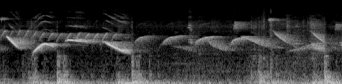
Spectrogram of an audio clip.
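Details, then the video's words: Bahia saltator in a singing dispute, its sweeping whistled notes tumbling one after another over a steady low rumble of background noise. "Trinca ferro da Bahia disputando"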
